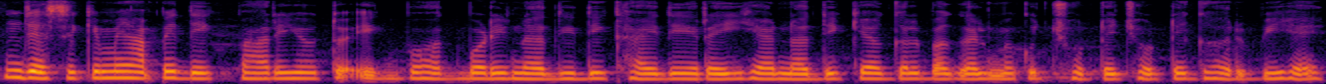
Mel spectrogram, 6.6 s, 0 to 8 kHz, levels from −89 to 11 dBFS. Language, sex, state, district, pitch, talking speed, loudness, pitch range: Hindi, female, Uttar Pradesh, Jyotiba Phule Nagar, 200 Hz, 245 wpm, -19 LUFS, 190-210 Hz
